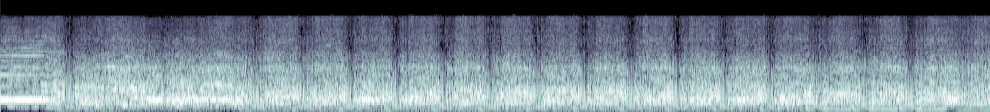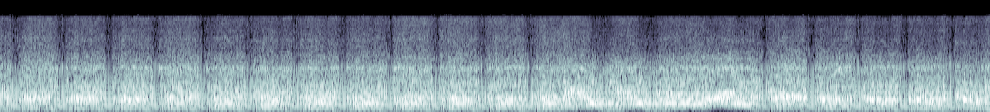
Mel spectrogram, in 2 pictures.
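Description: Hard techno (schranz) played loud over a club sound system, the recording distorted, with a fast, driving four-on-the-floor kick drum. The kick and bass drop back in about half a second in, after a short break.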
